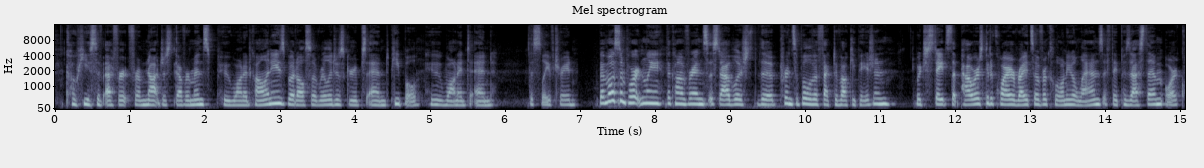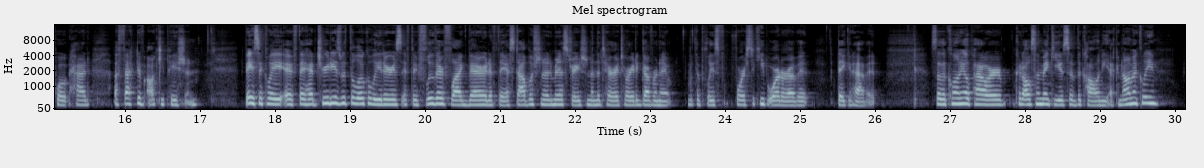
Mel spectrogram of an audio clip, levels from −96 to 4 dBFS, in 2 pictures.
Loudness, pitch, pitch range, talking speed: -27 LUFS, 210 Hz, 195-230 Hz, 205 wpm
